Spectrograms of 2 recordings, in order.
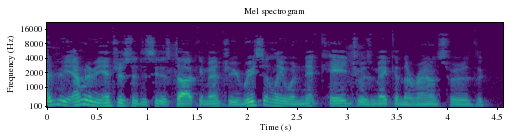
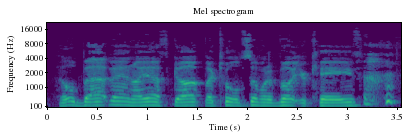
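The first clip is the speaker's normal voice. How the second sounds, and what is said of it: Poor imitation of another person's voice. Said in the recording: “real bad Nicolas Cage impression.”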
